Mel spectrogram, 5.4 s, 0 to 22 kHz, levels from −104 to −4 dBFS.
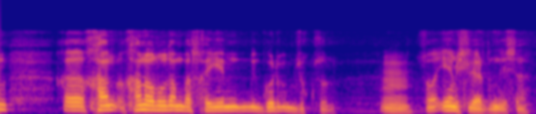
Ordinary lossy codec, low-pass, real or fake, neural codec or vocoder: none; 7.2 kHz; real; none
